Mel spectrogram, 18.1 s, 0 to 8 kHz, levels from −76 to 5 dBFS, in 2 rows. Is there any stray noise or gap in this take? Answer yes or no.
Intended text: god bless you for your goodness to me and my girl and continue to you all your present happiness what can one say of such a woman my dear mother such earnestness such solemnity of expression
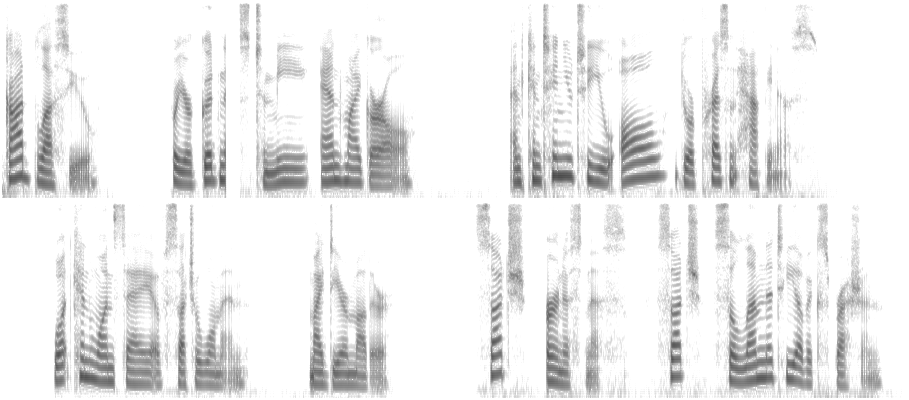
yes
